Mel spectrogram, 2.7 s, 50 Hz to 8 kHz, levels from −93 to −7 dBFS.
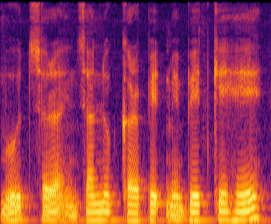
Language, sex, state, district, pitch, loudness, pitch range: Hindi, male, Arunachal Pradesh, Papum Pare, 110 Hz, -16 LUFS, 105-110 Hz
